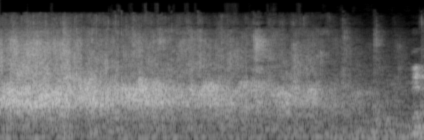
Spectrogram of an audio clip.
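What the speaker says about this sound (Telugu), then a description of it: "చప్పట్లు కొట్టాలనిపించినప్పుడు మనస్ఫూర్తిగా చప్పట్లు." An audience claps at a presentation event, a dense, steady wash of applause that starts strong and tapers slightly toward the end, with no voices over it.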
